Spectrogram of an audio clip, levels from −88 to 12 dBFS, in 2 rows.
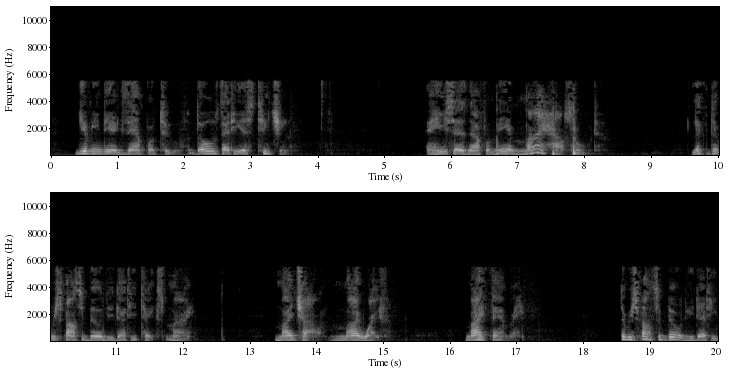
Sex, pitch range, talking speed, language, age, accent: male, 150-210 Hz, 110 wpm, English, 60-79, American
